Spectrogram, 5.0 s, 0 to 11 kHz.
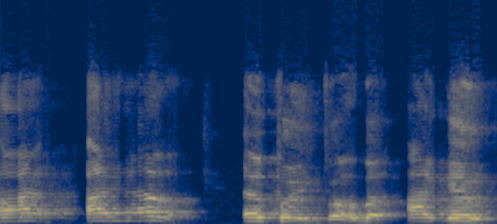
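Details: Aphasia with cerebral palsy in a 19-year-old male, with delayed speech and tangential answers, speaking about how aphasia affects his daily life.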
